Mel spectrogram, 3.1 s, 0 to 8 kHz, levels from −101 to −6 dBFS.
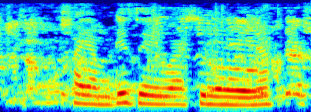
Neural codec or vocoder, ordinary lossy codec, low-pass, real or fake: none; MP3, 64 kbps; 7.2 kHz; real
